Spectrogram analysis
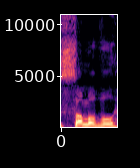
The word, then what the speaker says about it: Somerville: be talking like a Somerville person in no time, because Somerville leads the way. And just remember, in closing, the R in Somerville is silent.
